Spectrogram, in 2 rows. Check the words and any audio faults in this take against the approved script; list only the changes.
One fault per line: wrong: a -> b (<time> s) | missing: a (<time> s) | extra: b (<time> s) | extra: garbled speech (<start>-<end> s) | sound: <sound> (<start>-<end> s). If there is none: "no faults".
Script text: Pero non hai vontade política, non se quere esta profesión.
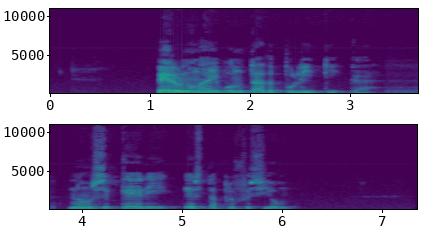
no faults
